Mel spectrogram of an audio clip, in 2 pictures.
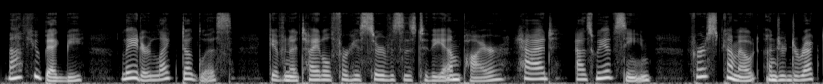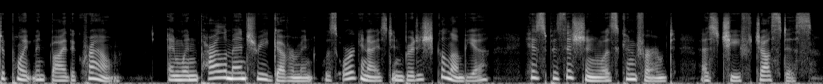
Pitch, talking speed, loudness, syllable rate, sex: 215 Hz, 160 wpm, -18 LUFS, 5.4 syllables/s, female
